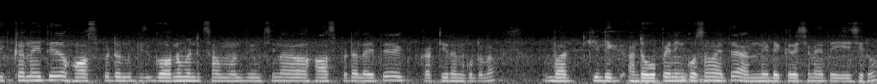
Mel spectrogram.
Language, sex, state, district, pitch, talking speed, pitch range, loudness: Telugu, male, Andhra Pradesh, Guntur, 160 Hz, 130 wpm, 155-170 Hz, -17 LUFS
